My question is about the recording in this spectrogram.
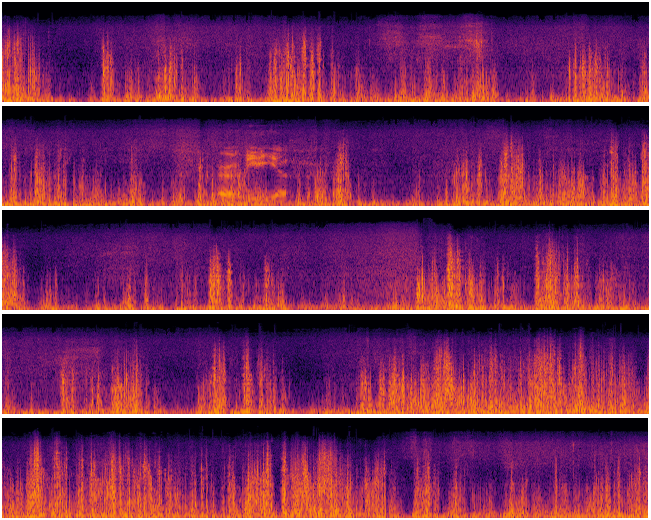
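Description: Strong wind buffeting the camera microphone, a loud, low noise that rises and falls unevenly with the gusts.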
